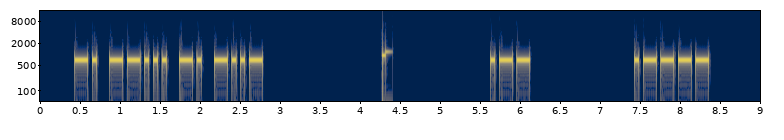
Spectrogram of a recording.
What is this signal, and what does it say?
Morse code, heard as a keyed tone, about 22 wpm, spaced as for 13 wpm, 700 Hz. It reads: N7NX W1
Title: USA Call Signs - 4 Characters - 8x Character Spacing - 22wpm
